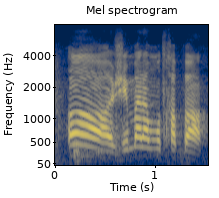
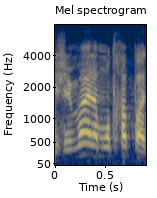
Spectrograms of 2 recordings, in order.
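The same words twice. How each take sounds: First: Slow, hammed-up groan of defeat; slow comic moaning over the loss; drawn-out lament. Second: Said in the usual way. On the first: Real, not acted. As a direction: stretch it out like a mock wail. Laments losing the match.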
